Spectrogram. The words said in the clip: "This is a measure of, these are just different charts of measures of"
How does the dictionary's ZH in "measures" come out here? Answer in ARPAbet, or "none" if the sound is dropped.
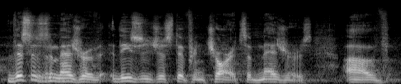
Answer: ZH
